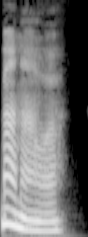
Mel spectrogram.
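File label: "man hour", English, uk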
